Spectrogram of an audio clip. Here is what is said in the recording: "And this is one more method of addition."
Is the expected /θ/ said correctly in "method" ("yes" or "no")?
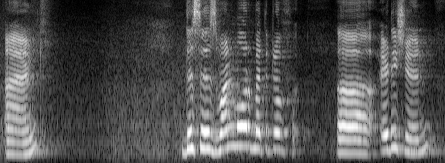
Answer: no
